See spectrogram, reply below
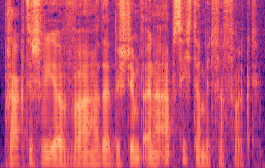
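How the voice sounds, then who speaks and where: An actor playing a probing, dry-witted East German police captain in a radio crime drama, musing and questioning deliberately. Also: male voice, sits low. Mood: thoughtful, probing.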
